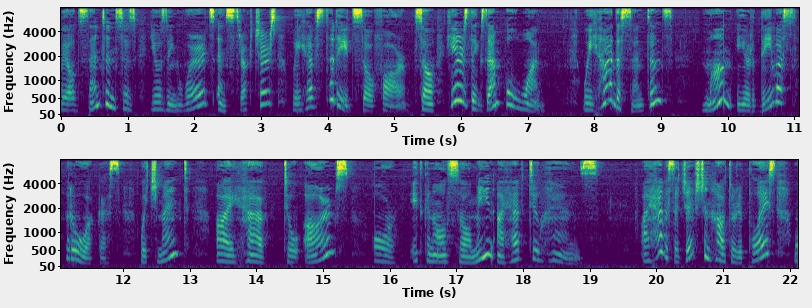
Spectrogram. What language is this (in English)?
English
